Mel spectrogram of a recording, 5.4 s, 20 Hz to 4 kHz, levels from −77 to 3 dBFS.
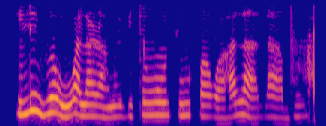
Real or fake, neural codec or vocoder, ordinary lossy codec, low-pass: real; none; none; 3.6 kHz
